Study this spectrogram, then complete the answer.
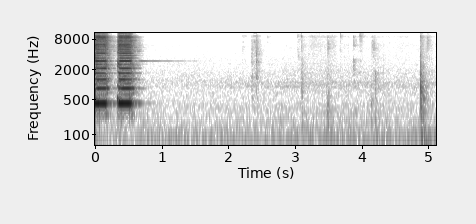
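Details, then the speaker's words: Cheap VW-style aftermarket horn newly bracket-mounted on a Shovelhead motorcycle: two short honks with a thin, odd tone, not like a normal VW horn, same as when first tried; owner suspects it is defective. "it still sounds weird uh it doesn't sound like a normal VW horn and that's the way it sounded when I first tried it"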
